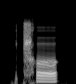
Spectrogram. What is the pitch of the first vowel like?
low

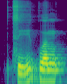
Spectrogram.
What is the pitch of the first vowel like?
rising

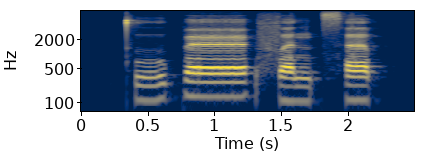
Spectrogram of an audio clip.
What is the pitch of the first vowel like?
rising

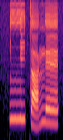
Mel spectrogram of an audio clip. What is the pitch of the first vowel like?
high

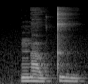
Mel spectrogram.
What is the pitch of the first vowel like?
low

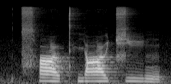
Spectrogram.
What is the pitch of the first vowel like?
falling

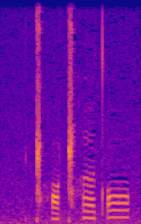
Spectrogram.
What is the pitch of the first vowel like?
low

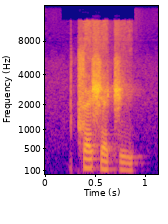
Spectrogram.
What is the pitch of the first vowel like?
high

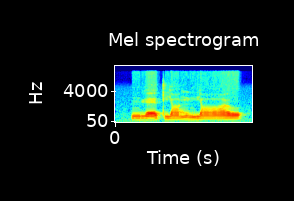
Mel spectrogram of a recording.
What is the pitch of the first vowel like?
falling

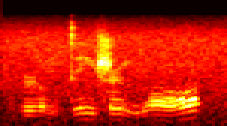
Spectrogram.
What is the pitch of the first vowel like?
low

